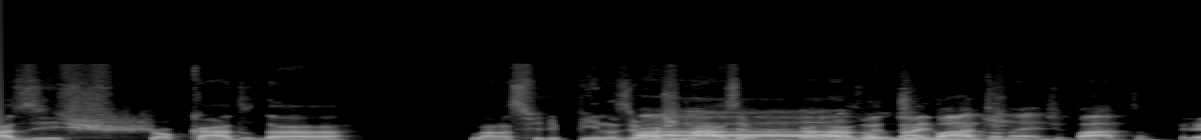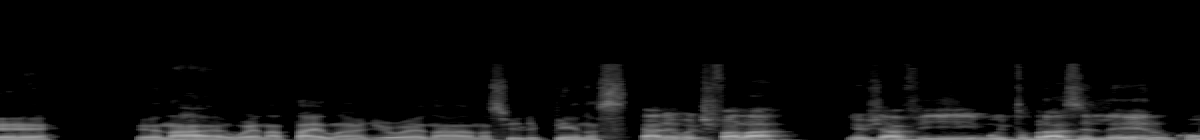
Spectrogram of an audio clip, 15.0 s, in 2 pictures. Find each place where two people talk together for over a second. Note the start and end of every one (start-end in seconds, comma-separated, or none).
4.0-6.3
